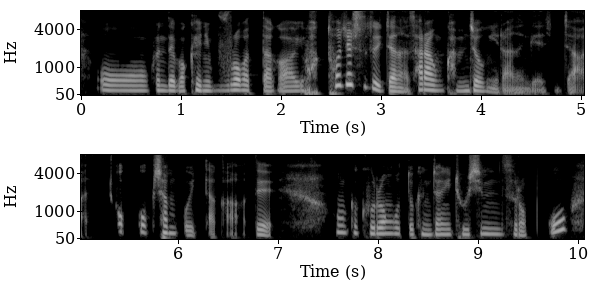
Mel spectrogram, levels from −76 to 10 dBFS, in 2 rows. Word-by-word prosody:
어 180 Hz, -2 st, 0 dB
근데 175 Hz, -1 st, +1 dB
막 160 Hz, 0 st, -1 dB
괜히 175 Hz, -4 st, +1 dB
물어봤다가 175 Hz, -2 st, +1 dB
이게 165 Hz, -, -3 dB
확 -, -, -3 dB
터질 380 Hz, +2 st, +6 dB
수도 300 Hz, -8 st, +2 dB
있잖아요. 155 Hz, -5 st, +3 dB
사람 195 Hz, -4 st, +5 dB
감정이라는 160 Hz, -8 st, -1 dB
게 -, -, -10 dB
진짜 -, -, -7 dB, 0.4 s
꼭꼭 260 Hz, -1 st, -4 dB
참고 220 Hz, -9 st, +1 dB
있다가. -, -, -9 dB, 0.2 s
네. -, -, +2 dB
어 -, -, -4 dB, 0.7 s
그러니까 245 Hz, -2 st, -4 dB
그런 210 Hz, -1 st, 0 dB
것도 200 Hz, -3 st, -5 dB
굉장히 180 Hz, 0 st, -2 dB
조심스럽고 190 Hz, -, -1 dB
180 Hz, 340 characters per minute, -26 LUFS, 175-210 Hz, 0.7 s, 터질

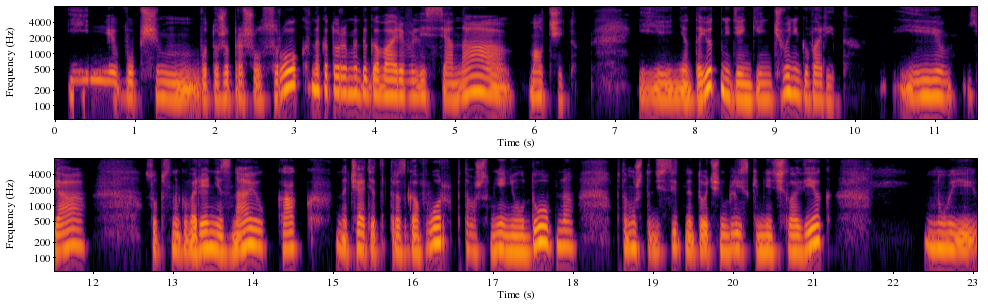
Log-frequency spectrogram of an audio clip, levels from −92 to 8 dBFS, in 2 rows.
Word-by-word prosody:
И, 155 Hz, -1 st, -5 dB
в 145 Hz, -, -8 dB
общем, 140 Hz, -, -2 dB
вот 135 Hz, -, -5 dB
уже 140 Hz, +1 st, -2 dB
прошёл 135 Hz, -1 st, -5 dB
срок, 195 Hz, -, +3 dB
на 205 Hz, -2 st, +4 dB
который 185 Hz, -2 st, +1 dB
мы 175 Hz, 0 st, +1 dB
договаривались, 155 Hz, -3 st, 0 dB
и -, -, -2 dB
она 170 Hz, +7 st, +1 dB, 0.3 s
молчит. 140 Hz, -3 st, -5 dB, 0.8 s
И 70 Hz, -1 st, -2 dB
не 70 Hz, 0 st, +1 dB
отдаёт 205 Hz, -, +4 dB
мне 170 Hz, -7 st, +3 dB
деньги, 135 Hz, -2 st, 0 dB
и -, -, -2 dB
ничего 135 Hz, +6 st, -2 dB
не 170 Hz, -2 st, +1 dB
говорит. 135 Hz, -5 st, -5 dB, 0.7 s
И 155 Hz, -8 st, 0 dB, 0.3 s
я, 165 Hz, +3 st, -1 dB, 0.7 s
собственно -, -, -4 dB
говоря, 130 Hz, -, +4 dB
не 150 Hz, -3 st, +3 dB
знаю, 160 Hz, +6 st, +3 dB
как 150 Hz, +1 st, -1 dB, 0.5 s
начать 140 Hz, +2 st, -1 dB
этот 130 Hz, -, -7 dB
разговор. 140 Hz, +10 st, +1 dB
Потому 145 Hz, -3 st, -9 dB
что 130 Hz, +1 st, -7 dB
мне 145 Hz, 0 st, +2 dB
неудобно, 165 Hz, +5 st, +4 dB, 0.5 s
потому 155 Hz, -, -1 dB
что 150 Hz, -1 st, -7 dB
действительно 140 Hz, -, -3 dB
это 65 Hz, +1 st, -2 dB
очень 135 Hz, -, -1 dB
близкий 135 Hz, -1 st, -3 dB
мне 135 Hz, 0 st, +2 dB
человек. 135 Hz, +9 st, +3 dB, 1.2 s
Ну 155 Hz, -4 st, +1 dB
и 75 Hz, -, 0 dB
145 Hz, 120 wpm, -23 LUFS, 130-160 Hz, 1.2 s, на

